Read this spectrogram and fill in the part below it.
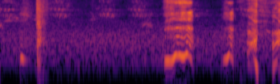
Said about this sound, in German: Das war ein Frosch.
